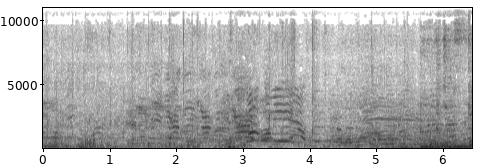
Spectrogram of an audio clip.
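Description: Young floorball players and spectators shouting and calling out over the play, high-pitched voices overlapping, with a few sharp clacks of sticks and ball and footsteps on the plastic court.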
